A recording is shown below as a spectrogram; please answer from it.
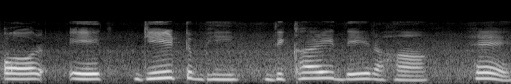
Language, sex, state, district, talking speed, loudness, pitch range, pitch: Hindi, female, Madhya Pradesh, Dhar, 95 wpm, -13 LUFS, 230-270 Hz, 245 Hz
